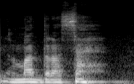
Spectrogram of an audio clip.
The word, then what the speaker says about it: مدرسة: which is definite article, ma, d, ra, sa, ti. And when ta marbuta is at the end of the word, we don't pronounce it. We don't say madrasati, we say madrasah.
